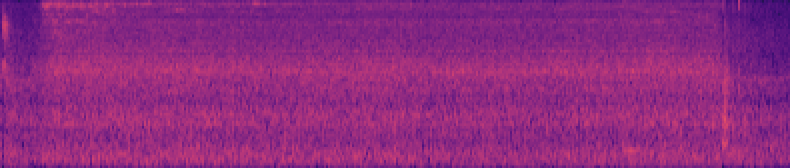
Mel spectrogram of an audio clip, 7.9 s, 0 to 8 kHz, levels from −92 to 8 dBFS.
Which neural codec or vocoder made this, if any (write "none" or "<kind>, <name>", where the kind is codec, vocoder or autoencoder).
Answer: none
